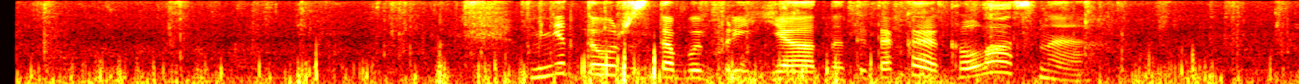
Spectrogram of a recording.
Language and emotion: Russian, positive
